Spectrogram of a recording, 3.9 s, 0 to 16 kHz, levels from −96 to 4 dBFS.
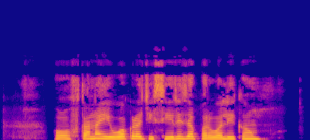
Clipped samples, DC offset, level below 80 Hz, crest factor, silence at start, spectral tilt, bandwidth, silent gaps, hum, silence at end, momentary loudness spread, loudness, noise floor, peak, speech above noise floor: under 0.1%; under 0.1%; -64 dBFS; 14 dB; 0.7 s; -4.5 dB/octave; 9.4 kHz; none; none; 0.6 s; 7 LU; -14 LUFS; -47 dBFS; 0 dBFS; 33 dB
